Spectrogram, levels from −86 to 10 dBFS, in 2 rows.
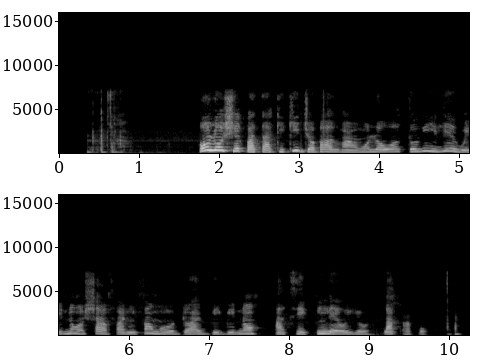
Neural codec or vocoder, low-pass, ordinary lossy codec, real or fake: codec, 16 kHz, 16 kbps, FreqCodec, smaller model; 7.2 kHz; AAC, 64 kbps; fake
